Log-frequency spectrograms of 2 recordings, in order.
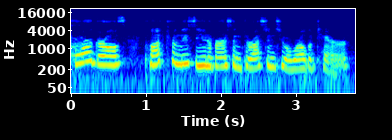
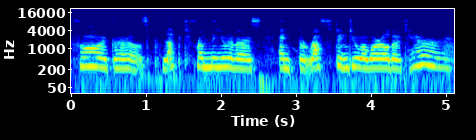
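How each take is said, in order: First: It is said at normal speed. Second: It is said slowly.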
